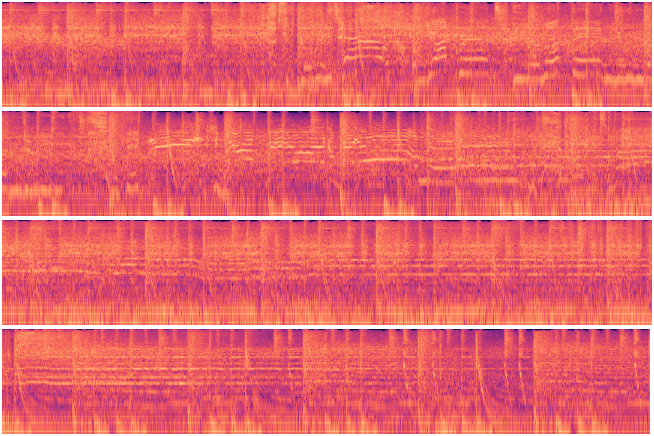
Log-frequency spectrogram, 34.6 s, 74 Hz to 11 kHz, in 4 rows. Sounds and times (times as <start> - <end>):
Music: 0.0 - 34.6.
